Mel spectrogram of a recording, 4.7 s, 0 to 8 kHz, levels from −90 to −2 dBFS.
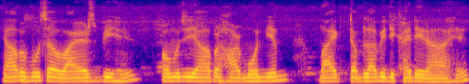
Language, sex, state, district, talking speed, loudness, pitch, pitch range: Hindi, male, Arunachal Pradesh, Papum Pare, 240 wpm, -15 LUFS, 130 Hz, 120-135 Hz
